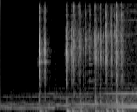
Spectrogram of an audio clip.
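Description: Computer keyboard typing sound effect: a fast run of key clicks that starts about halfway through, with a couple of clicks just before it. Soft background music with a simple melody plays under it.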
